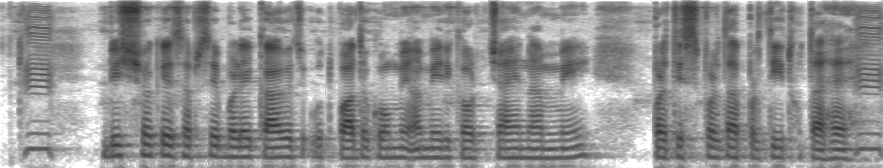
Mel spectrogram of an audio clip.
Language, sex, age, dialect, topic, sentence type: Hindi, male, 31-35, Garhwali, agriculture, statement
